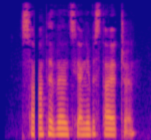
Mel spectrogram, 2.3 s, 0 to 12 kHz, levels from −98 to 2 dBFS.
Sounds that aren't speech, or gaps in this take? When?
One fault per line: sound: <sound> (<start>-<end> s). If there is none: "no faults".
sound: dropout (0.5-0.6 s)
